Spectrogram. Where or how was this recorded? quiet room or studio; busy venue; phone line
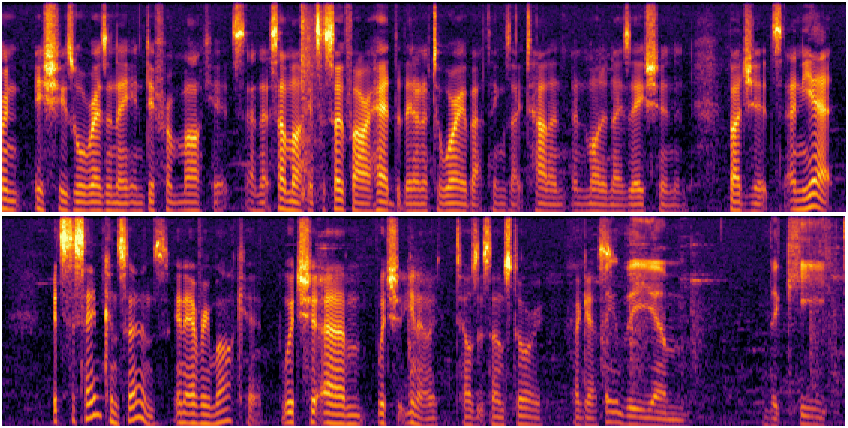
busy venue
